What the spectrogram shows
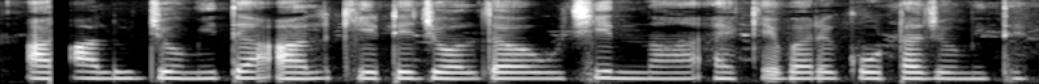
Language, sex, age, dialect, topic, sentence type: Bengali, female, 18-24, Rajbangshi, agriculture, question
